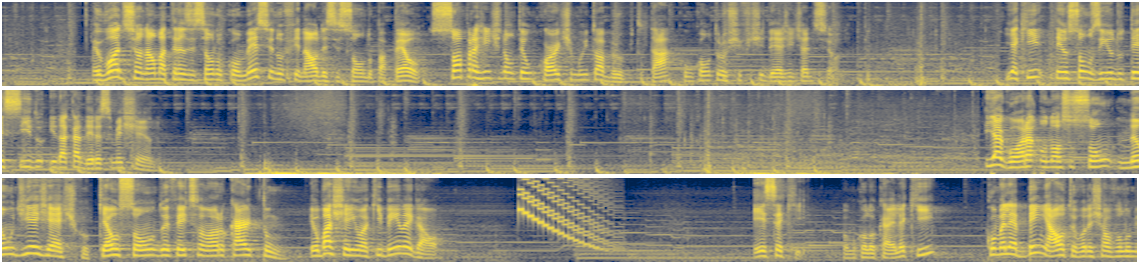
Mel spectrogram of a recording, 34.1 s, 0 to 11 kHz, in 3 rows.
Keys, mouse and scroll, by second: 3.1 ctrl+shift+d, 8.3 space, 13.6 space, 15.7 o, 20.8-21.6 typing, 27.7 space, 33.9 \.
